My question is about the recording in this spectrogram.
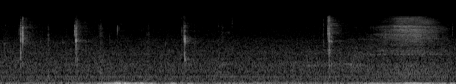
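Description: A few light, separate clicks of wooden chopsticks on a dish as a piece of spicy pork cutlet is picked up, with quiet eating sounds between them. A soft breathy hiss comes near the end.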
